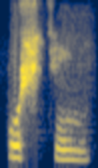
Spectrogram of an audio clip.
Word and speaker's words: পশ্চিম: যেমন অনেকে বলেন পশ্চিম, নিশ্চিত, নিশ্চয়, কিন্তু চ বর্গের সঙ্গে যখন তালব্য উচ্চারিত হয়, সংযুক্ত হয়ে, তখন কিন্তু সে তার নিজস্ব চরিত্রে অর্থাৎ এসএইচ উচ্চারণ হবে। যেমন নিশ্চিত, পশ্চিম, পশ্চাৎ।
